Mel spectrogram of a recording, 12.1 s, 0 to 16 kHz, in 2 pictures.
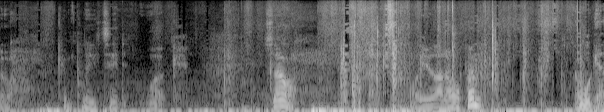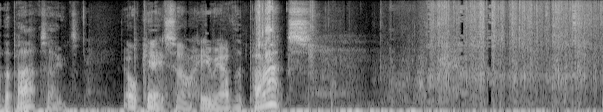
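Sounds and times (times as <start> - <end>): tissue paper rustling and crinkling: 2.2 - 5.9, 10.0 - 12.0.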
